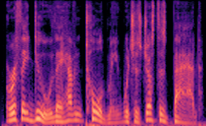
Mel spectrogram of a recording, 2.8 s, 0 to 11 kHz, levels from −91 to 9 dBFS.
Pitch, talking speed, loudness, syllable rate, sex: 130 Hz, 285 wpm, -17 LUFS, 5.5 syllables/s, male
